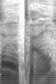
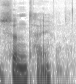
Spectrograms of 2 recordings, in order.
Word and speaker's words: Suunto: So it's Suunto. – Suunto.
